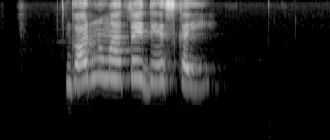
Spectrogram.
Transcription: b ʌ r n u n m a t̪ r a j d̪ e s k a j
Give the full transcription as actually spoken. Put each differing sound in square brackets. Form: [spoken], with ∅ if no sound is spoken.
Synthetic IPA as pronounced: [ɡ] ʌ r n u [∅] m a t̪ r [ʌ] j d̪ e s k [ʌ] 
